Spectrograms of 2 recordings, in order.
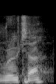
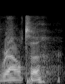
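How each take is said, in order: First: The word is said with a British pronunciation. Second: The word is said with an American pronunciation. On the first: "I'm British. Um, I usually say router" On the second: "Americans and Australians say router"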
